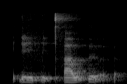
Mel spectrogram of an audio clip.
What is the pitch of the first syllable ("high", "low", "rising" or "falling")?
low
